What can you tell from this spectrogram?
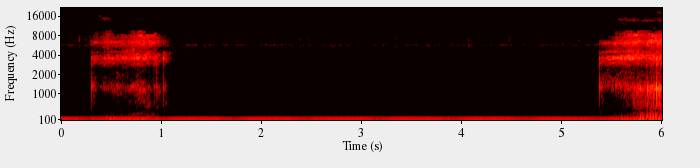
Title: Filming my dad snoring again (more loud snores !)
